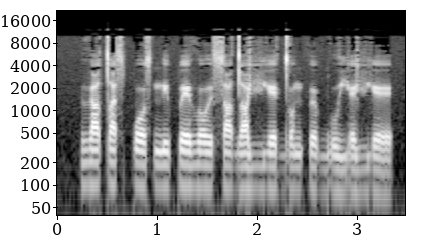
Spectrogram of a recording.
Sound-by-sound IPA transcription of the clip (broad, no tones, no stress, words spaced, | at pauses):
ðɛtˤɛspɔs nepɛ ðɔə̯sœdˤo vʲɛ dɔnθœbo jɛvʲɛ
